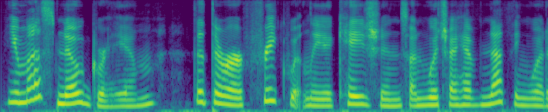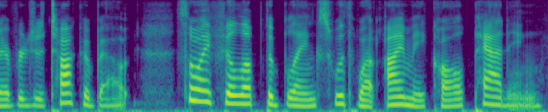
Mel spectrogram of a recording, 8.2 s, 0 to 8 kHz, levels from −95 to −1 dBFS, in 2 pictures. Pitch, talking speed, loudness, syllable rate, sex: 210 Hz, 220 wpm, -17 LUFS, 5.6 syllables/s, female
